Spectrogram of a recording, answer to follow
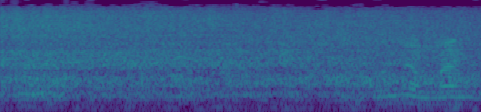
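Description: Steady rushing outdoor noise, with wind on the microphone and distant surf.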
